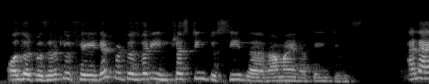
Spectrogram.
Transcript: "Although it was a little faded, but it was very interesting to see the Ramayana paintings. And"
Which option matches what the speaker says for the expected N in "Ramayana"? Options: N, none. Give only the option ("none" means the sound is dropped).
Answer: none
